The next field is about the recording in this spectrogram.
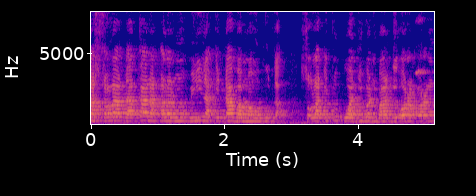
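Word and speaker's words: مَوْقُوتًا: Maunya kita. Bukan mau kuta, mau kita.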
